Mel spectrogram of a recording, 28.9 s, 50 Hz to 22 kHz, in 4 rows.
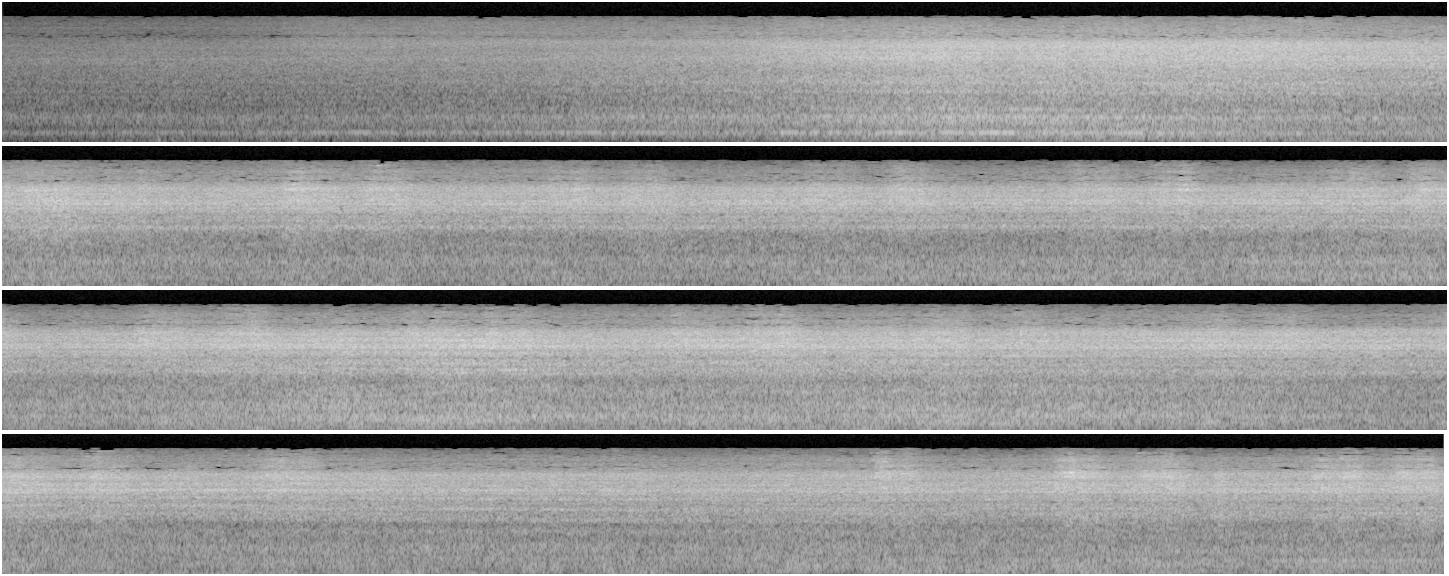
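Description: Container freight train hauled by an EF66 electric locomotive running through a station without stopping. It grows louder over the first few seconds as the locomotive approaches and is loudest about four seconds in as it passes. After that comes the steady rolling noise of the long string of container wagons going by.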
